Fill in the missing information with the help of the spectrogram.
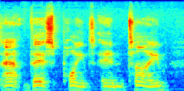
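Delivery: slow, deliberate quoting of "At this point in time."; slow example phrase. Shown as a demonstration. Teacher slowly quotes the cliche for the class, deliberate. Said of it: "classic example I always use here".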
